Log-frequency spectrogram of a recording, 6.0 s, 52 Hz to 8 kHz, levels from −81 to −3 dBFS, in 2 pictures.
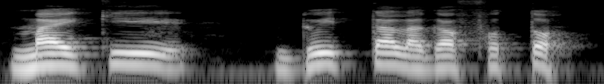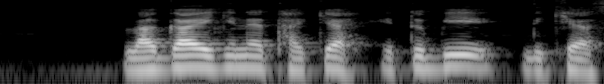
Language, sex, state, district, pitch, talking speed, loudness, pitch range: Nagamese, male, Nagaland, Dimapur, 140 Hz, 120 wpm, -20 LUFS, 120-150 Hz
